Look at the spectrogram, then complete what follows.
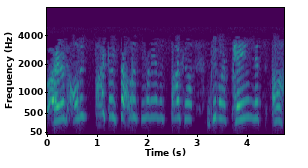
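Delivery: mock very high-pitched, angry, ranting yell. Retelling how a man yelled about the missing vodka: imitating someone yelling. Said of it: "he's yelling at anyone that looks at him".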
